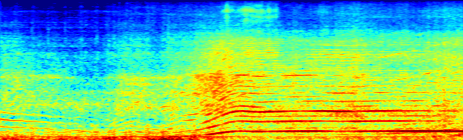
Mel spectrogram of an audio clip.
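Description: Turbocharged two-stroke mountain snowmobile engine in deep powder. It eases off, then revs up about two seconds in and holds at high revs as the sled climbs and stands nearly upright, with a steady low rumble underneath.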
